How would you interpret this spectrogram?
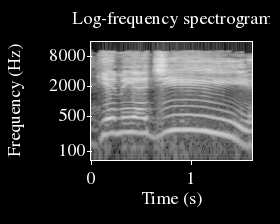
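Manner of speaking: loud, high, drawn-out cheer call; cheerleader yell. Retold or imitated. Former mascot rallies Georgia fans, big cheer shout. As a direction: lead the cheer with a long shout. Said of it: "everybody's yelling out these different Georgia cheers".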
